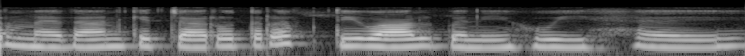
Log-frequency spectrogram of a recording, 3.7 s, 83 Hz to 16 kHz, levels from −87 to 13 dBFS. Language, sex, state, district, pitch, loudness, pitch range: Hindi, female, Uttar Pradesh, Lucknow, 205 Hz, -17 LUFS, 200-220 Hz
